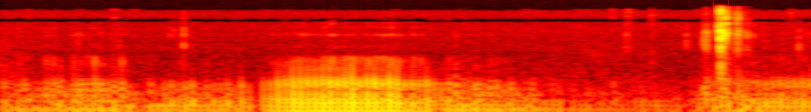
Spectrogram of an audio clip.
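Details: Tabby cat purring indoors beside a person, a low rapid rumbling pulse that swells loudest mid-clip then settles to a steady hum; a short sharp clink near the end.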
